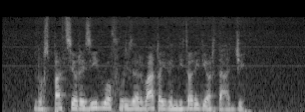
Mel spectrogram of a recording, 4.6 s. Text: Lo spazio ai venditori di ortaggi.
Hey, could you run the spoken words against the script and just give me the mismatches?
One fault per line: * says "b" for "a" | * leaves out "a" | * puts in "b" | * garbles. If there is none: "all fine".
* puts in "residuo fu riservato"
